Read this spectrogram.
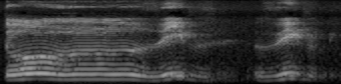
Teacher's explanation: Kemudian yang tung itu ada nun sukun bertemu dengan zal, diikhfakan, disamarkan bunyi nunnya di tengah-tengah antara nun sama zal. Tunzir, zirnya ro sukun, sebelumnya ada zal di kasroh, itu roknya dibaca tipis sambil drenges ya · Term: ro tarkik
